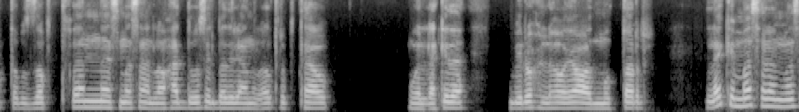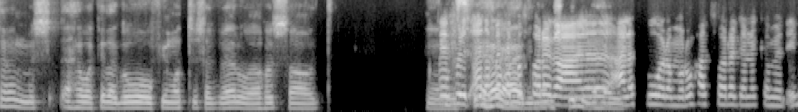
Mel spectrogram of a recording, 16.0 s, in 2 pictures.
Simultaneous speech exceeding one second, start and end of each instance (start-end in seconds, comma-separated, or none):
12.4-14.2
